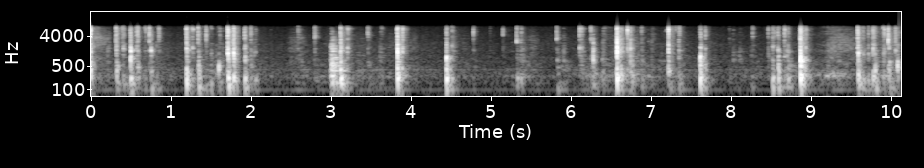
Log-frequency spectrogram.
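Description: Typing on a computer keyboard: irregular runs of key clicks with brief pauses between them.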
